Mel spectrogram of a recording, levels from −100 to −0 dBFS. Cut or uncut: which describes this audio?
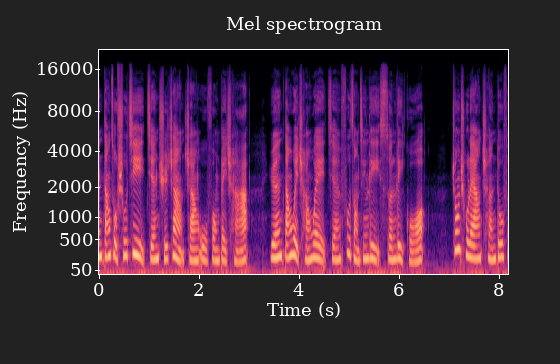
cut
